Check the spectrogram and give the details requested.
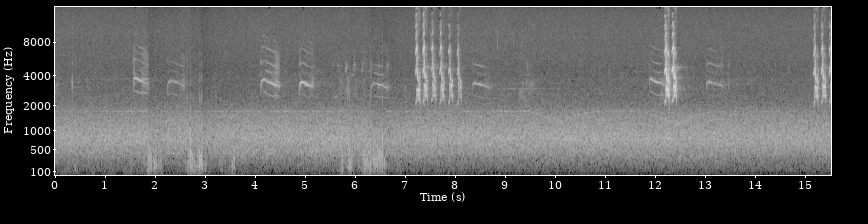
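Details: American robin recorded close up in Kissena Corridor Park, New York City, in March 2012, in spring; short, sharp, high calls in scattered bursts, with stuttered clusters near seven and twelve seconds, over a steady low urban rumble.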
